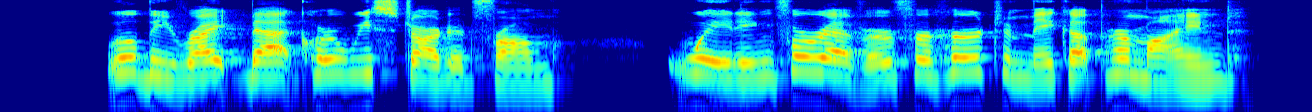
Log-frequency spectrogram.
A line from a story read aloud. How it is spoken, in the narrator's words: said Uncle Telly gloomily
